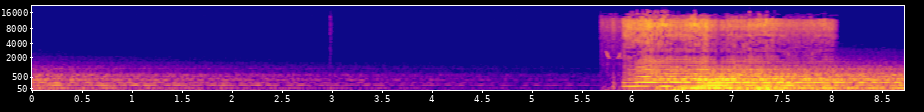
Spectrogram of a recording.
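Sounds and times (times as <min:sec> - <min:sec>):
bees buzzing: 0:05.8 - 0:08.0.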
